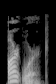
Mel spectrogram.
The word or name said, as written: artwork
